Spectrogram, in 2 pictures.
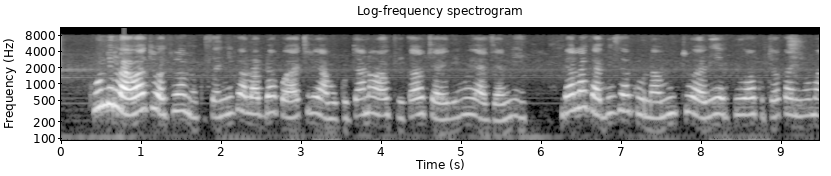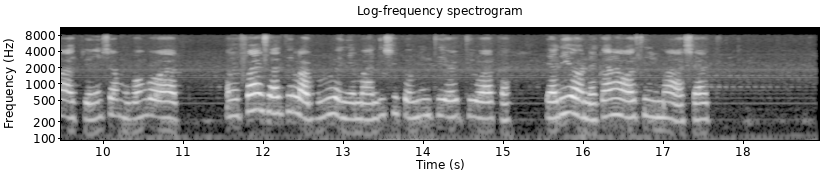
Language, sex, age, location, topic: Swahili, male, 18-24, Nairobi, health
